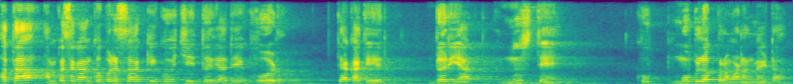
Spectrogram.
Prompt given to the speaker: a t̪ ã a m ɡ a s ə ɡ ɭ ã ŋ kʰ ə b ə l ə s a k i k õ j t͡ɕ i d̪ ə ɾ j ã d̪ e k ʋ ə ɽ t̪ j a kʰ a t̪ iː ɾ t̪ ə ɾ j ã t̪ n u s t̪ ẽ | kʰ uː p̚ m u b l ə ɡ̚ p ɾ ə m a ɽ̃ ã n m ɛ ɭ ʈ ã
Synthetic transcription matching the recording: a t̪ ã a m k a s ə ɡ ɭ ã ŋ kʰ ə b ə ɾ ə s a k i ɡ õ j t͡ɕ i d̪ ə ɾ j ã d̪ e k ʋ ə ɽ t̪ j a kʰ a t̪ iː ɾ d̪ ə ɾ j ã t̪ n u s t̪ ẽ | kʰ uː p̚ m u b l ə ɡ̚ p ɾ ə m a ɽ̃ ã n m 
